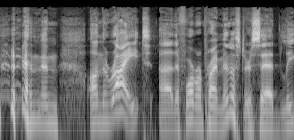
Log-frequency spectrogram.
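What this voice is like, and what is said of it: Usual voice. Nothing is said of it.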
